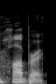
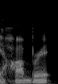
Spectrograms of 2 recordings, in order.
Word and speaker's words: Haubrich: Today I have Peter Haubrich on the podcast. Is that pronounced correctly? Yeah, actually, that's the first time somebody actually got it right. And people usually say Haubrich.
